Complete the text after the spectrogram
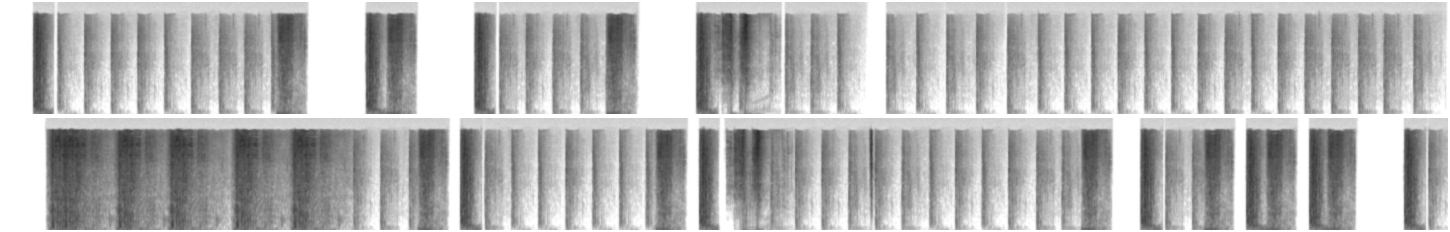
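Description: Footsteps patter quickly and steadily over the ground.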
